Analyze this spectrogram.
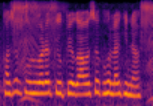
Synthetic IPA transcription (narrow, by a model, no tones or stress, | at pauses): pʰɐsəlpuːɾʋəɾəkːeupjoɡaːʋəsjəkɦoːlakina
